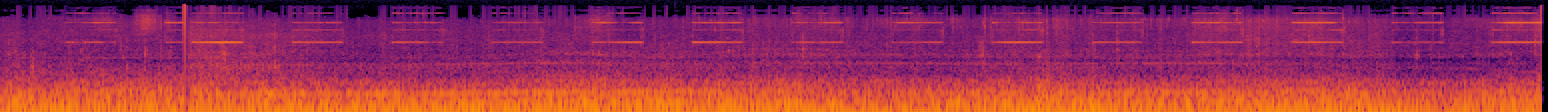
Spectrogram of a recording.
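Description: A car engine rumbles steadily as the car drives along a rough road.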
